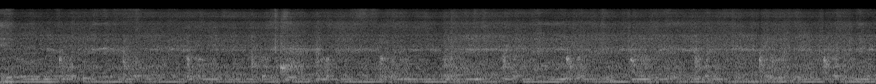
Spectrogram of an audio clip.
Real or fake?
fake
